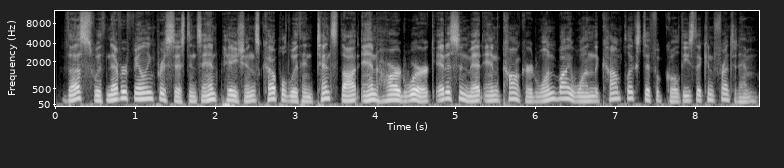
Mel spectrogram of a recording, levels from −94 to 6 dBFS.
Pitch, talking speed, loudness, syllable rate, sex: 140 Hz, 185 wpm, -16 LUFS, 5.7 syllables/s, male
